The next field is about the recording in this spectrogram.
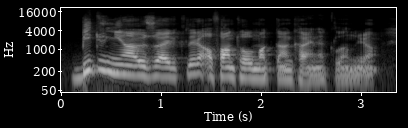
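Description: A man speaks at a moderate pace with a fairly high pitch. He has a plain, everyday voice. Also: very clean recording, silent background. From Central Anatolia, Turkey. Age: 50s. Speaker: author and consultant on aphantasia. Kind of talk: casual educational conversation.

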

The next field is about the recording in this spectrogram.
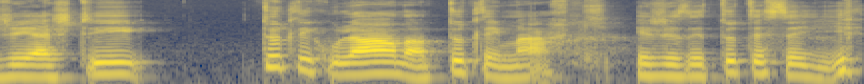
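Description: A woman's speech keeps a moderate pace and shows ordinary pitch variation. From Quebec, Joliette region; Quebec. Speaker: painter. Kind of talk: interview. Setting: art studio. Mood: warm, reflective. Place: workshop.

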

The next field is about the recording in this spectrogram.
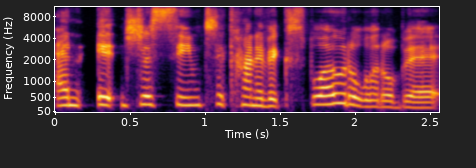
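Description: A woman with a Southern US accent speaks in an animated tone with ordinary pitch variation. The background is quiet and the sound is dry, with no echo. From US South. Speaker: influencer and direct sales seller; influencer, direct sales seller. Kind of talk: podcast interview, storytelling. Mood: animated, amused storytelling. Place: home room. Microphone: studio mic.

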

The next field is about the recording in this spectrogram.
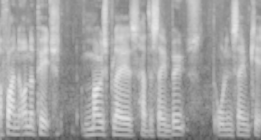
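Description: A man at a moderate pace, his intonation monotone and flat. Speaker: guest. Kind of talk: interview answer. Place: studio. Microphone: lapel.

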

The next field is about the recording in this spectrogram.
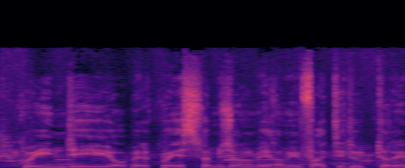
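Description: Crowd noise fills the background as a man speaks at a fairly slow pace. The sound is dry, with no echo. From Naples, Scampia. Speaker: poet. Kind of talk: casual interview, poem reading. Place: garden. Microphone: handheld.

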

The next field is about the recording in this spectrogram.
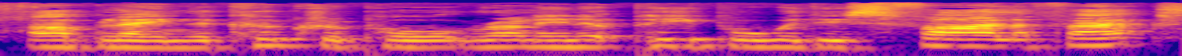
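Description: This woman's voice is somewhat breathy. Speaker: actor playing an agony aunt. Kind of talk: theatrical monologue. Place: home room. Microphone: phone near.

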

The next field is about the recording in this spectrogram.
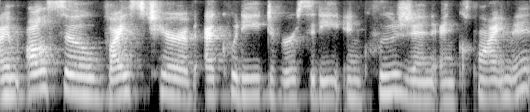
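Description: Speaking at a moderate pace, a woman has a medium pitch and fairly even intonation. She takes hardly any pauses. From Canada, Ottawa Valley; Canada. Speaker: chemistry professor. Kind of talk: online talk. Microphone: webcam.

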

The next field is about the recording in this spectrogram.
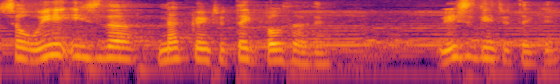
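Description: A man talks at a moderate pace as music plays in the background. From Cape Town, South Africa. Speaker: Islamic scholar and imam. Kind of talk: religious talk.

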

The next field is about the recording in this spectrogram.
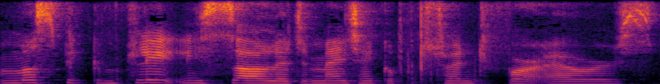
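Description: At a moderate pace, a woman is talking. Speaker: home vlogger. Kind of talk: casual unboxing tutorial chat. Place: home room.

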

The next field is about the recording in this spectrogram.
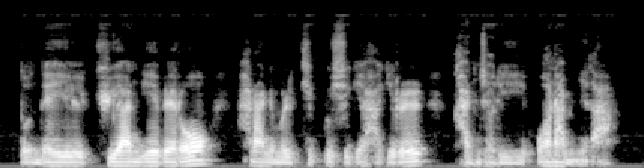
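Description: A man speaks at a moderate pace. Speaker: pastor. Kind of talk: sermon.

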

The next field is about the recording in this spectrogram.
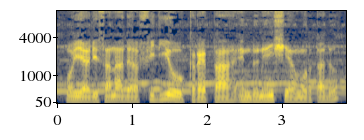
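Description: Over clear music in the background, a man speaks at a very slow pace with fairly even intonation, the sound dry with no echo. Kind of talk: casual vlog commentary. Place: station.

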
